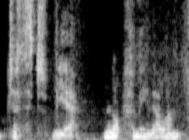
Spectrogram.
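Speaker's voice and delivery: breathy aside whisper. Real, not acted. Dismissing a book to viewers, in a whisper. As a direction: drop to a whisper for the verdict.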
